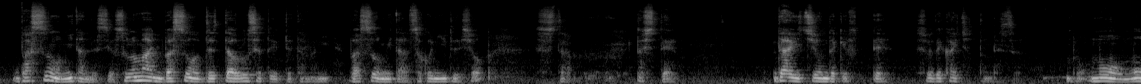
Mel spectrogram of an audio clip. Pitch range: 140-180 Hz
